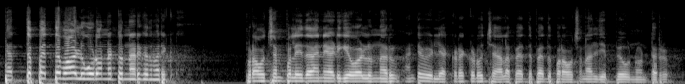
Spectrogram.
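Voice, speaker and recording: A male pastor races through a sermon, swinging between loud, high exhortation and hushed, low emphasis while drilling the congregation to repeat phrases aloud. The hall adds a long reverb.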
